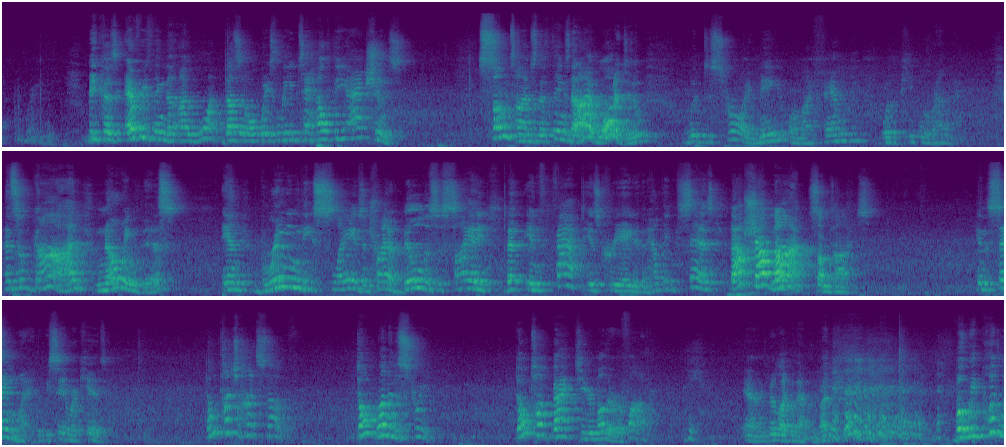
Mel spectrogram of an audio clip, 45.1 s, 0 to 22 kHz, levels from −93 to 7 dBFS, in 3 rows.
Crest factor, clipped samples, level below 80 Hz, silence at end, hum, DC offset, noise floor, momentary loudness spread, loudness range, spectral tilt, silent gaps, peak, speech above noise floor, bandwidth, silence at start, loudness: 26 dB; under 0.1%; -64 dBFS; 0 s; none; under 0.1%; -62 dBFS; 18 LU; 13 LU; -4 dB/octave; none; -10 dBFS; 27 dB; 16 kHz; 0 s; -35 LUFS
